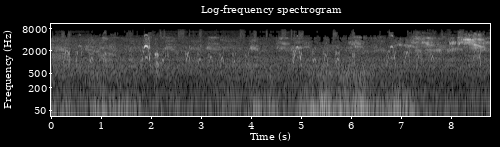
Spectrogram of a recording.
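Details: Excited begging of a royal albatross chick in New Zealand as a parent arrives for an early-morning feeding on 29 July 2020: short, thin, rising squeals in quick irregular series, with constant wind noise underneath.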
